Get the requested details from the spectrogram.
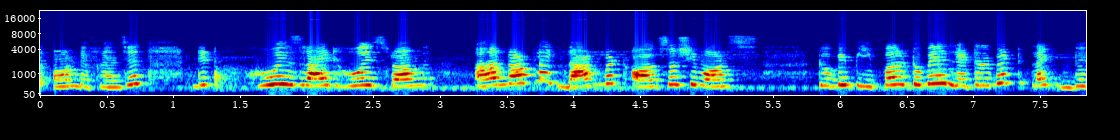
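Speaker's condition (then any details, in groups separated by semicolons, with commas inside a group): No condition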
